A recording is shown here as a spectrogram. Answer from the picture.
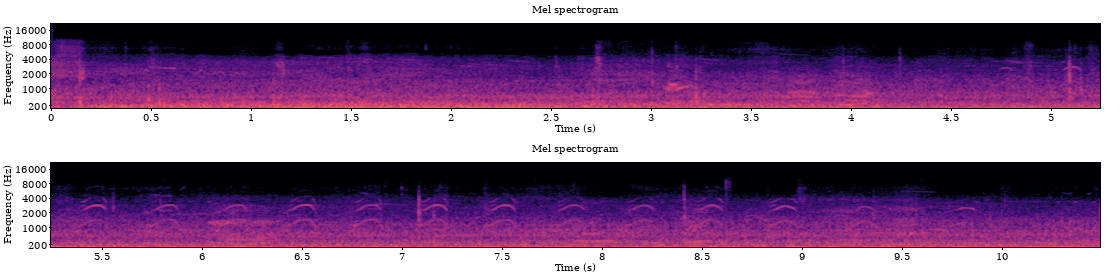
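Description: A gull calling: an evenly spaced run of short high rising-and-falling calls, about three a second, starting about halfway through and lasting some four seconds. Under it is a steady low rumble.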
